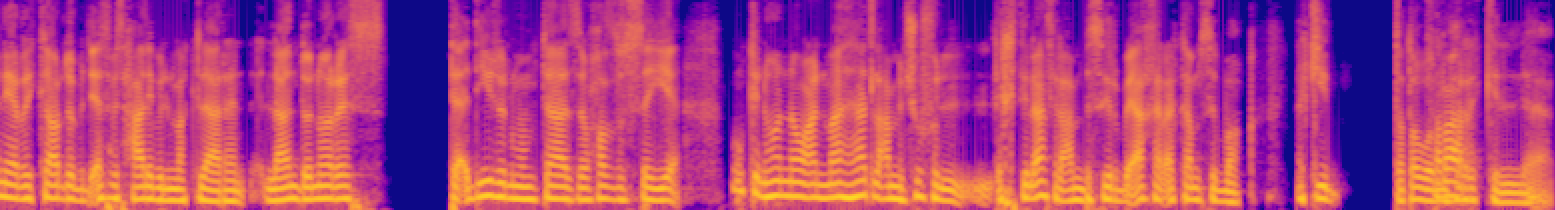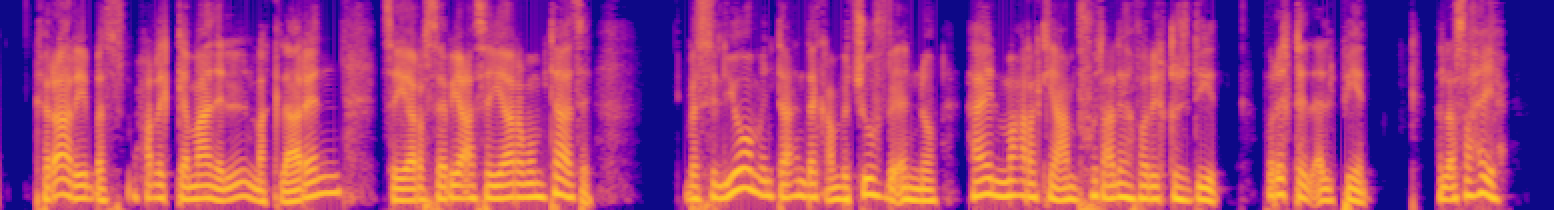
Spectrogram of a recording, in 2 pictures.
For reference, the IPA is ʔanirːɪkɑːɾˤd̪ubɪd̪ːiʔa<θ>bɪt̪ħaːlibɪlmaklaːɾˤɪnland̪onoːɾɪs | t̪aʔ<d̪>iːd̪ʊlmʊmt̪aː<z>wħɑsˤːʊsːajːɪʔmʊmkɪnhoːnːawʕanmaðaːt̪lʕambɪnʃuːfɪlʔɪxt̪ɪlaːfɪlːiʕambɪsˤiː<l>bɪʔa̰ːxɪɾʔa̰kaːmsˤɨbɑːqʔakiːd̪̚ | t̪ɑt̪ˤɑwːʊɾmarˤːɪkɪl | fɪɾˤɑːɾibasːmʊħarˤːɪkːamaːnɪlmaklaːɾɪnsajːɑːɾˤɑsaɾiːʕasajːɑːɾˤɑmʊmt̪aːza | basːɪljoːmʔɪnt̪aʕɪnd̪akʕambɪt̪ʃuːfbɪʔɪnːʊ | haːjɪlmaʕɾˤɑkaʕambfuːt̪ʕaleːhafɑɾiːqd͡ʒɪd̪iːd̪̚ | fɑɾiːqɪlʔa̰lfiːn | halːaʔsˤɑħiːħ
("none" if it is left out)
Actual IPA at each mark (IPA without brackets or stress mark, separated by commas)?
θ, d̪, z, ɾ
